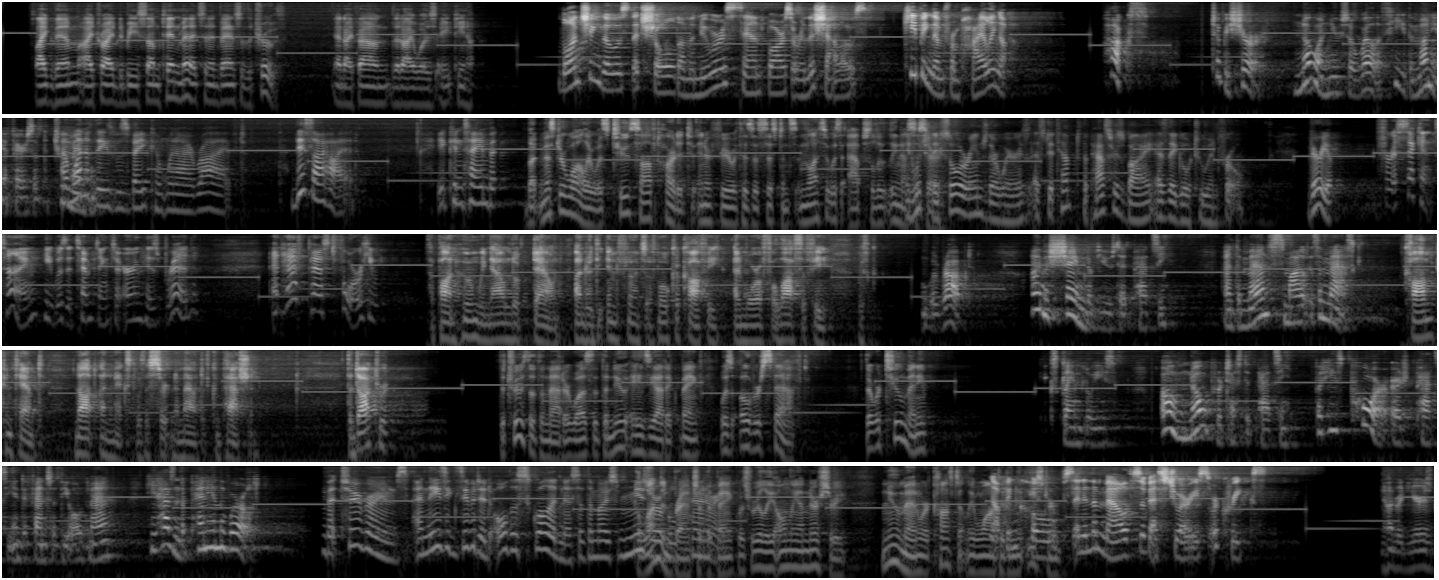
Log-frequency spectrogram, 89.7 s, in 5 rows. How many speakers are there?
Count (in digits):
8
